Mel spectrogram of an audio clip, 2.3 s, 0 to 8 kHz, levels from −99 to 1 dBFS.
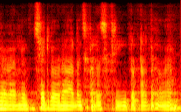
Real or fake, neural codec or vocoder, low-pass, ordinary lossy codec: fake; codec, 24 kHz, 1 kbps, SNAC; 7.2 kHz; none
